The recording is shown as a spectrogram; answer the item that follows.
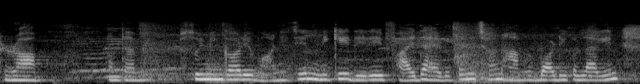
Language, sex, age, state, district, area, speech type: Nepali, female, 18-30, West Bengal, Alipurduar, urban, spontaneous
